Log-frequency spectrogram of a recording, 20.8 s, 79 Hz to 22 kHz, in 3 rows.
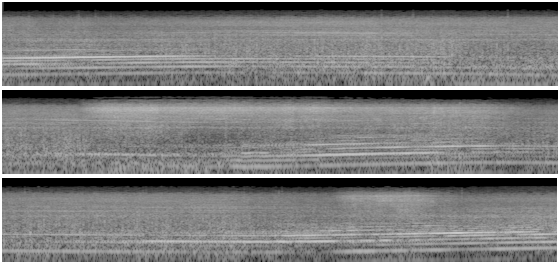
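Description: Lamborghini Diablo SE30's mid-mounted V12 running under load, heard close up at the engine cover. Its pitch drops about six seconds in, climbs again about ten seconds in, and rises once more near the end as the car slows and accelerates.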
